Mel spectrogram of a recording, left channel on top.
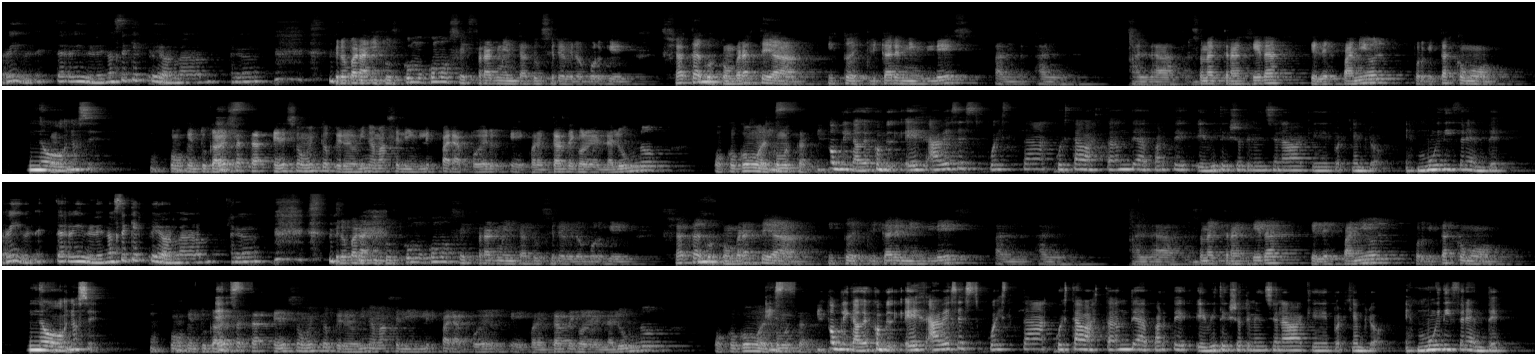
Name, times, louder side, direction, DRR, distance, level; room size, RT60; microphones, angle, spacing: voice 1, 0.0-3.9 7.0-7.2 11.9-12.0 15.6-16.3 16.8-17.6 23.0-23.1 23.6-30.4, right 3 dB, 55° right, 0.7 m, -26 dB
voice 2, 3.3-6.3 6.6-9.7 9.9-10.7 11.3-15.0 15.8-15.9 17.0-21.9 22.5-23.4, left 3 dB, 60° left, 1.2 m, -30 dB
14.0 x 6.7 x 8.7 m
head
